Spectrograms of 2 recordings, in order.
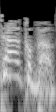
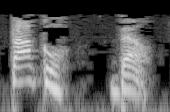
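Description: First: It is said in a plain English accent. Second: It is said with an exaggerated Spanish accent. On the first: The speaker is not showing off. The speaker calls it right. "Say Taco Bell" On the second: The speaker is overdoing it to seem fluent. The speaker calls it wrong. "Don't go Taco Bell"

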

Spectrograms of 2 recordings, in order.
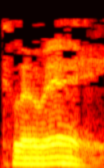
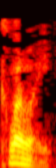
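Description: First: The name is said with its accented final vowel. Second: The name is said the usual familiar way. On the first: This is the newly claimed correct pronunciation. "That's what they say" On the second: This is how everyone has been saying it. "instead of"

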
